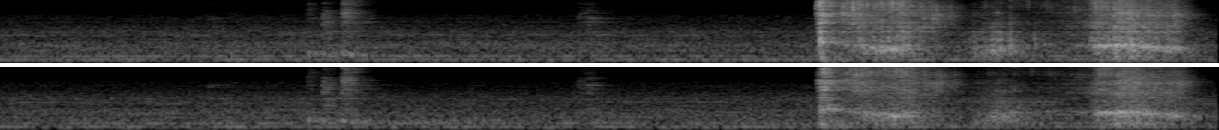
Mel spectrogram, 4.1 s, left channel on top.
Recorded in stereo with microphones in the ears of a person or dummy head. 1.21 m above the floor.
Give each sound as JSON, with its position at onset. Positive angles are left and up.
{"t": 0.7, "sound": "dishes clattering", "side_deg": -15, "distance_m": 1.4}
{"t": 2.7, "sound": "chewing", "side_deg": 55, "distance_m": 0.6}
